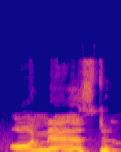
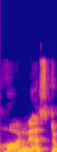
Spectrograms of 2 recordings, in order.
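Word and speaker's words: honest: अगर आप इसको हॉनेस्ट बोलोगे तो वो कंसोनेंट साउंड देगा और आप ए लगा के आओगे, लेकिन हमको पता है कि एंड कब लगाना है, बिफोर वोवल साउंड्स के लगाना है। तो हॉनेस्ट तो इसका प्रोनाउंसिएशन ना होकर क्या होगा, ऑनेस्ट होगा इसका प्रोनाउंसिएशन, ऑनेस्ट।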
